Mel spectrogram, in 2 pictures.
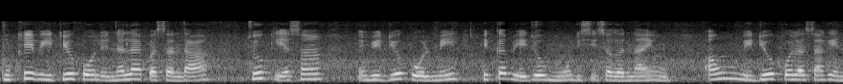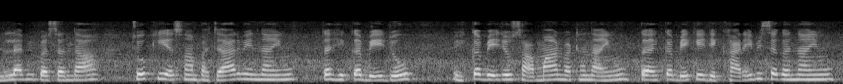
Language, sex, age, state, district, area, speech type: Sindhi, female, 30-45, Madhya Pradesh, Katni, rural, spontaneous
